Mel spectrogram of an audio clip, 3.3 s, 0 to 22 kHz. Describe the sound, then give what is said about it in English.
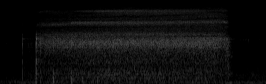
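A steady, bright hissing draw from a parallel unregulated box mod vape with a Recoil atomizer and 0.15 ohm dual Alien coils, vaping M-Turk Turkish blend, lasts about two and a half seconds, starting with a small click and cutting off abruptly. Fairly loud and even, with no voices. “Let me just take a pull on this.”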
